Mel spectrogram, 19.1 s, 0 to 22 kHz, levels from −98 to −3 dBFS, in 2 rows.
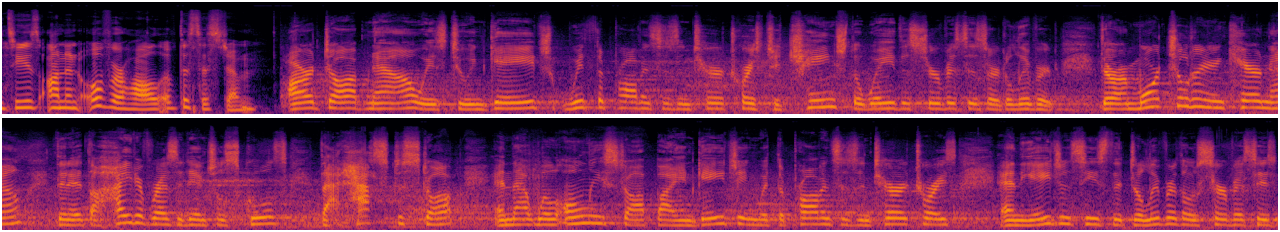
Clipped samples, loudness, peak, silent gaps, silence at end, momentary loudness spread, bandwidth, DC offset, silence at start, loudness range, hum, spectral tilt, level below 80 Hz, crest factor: under 0.1%; -28 LUFS; -14 dBFS; none; 0 s; 5 LU; 15.5 kHz; under 0.1%; 0 s; 2 LU; none; -3.5 dB/octave; -58 dBFS; 14 dB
